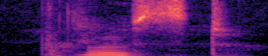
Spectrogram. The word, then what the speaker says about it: Prost: hops, making this, I don't know how to pronounce this word, a Prost worthy pint. Prost.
